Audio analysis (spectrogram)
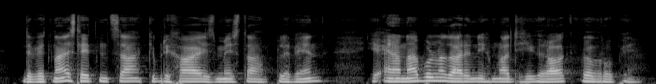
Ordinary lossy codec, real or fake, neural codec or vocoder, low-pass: none; fake; vocoder, 48 kHz, 128 mel bands, Vocos; 10.8 kHz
